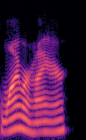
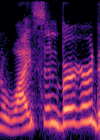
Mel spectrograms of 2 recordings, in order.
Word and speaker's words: Weissenberger: It almost sounds like Weimerheimer. – Yeah, it's hard to pronounce. – It's Arthur von Weissenberger. Did I get it right? – You certainly did.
